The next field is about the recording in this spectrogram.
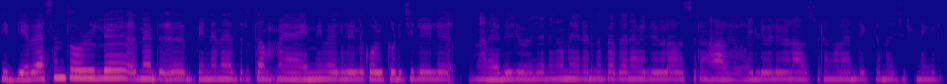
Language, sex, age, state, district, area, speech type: Malayalam, female, 60+, Kerala, Kozhikode, urban, spontaneous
